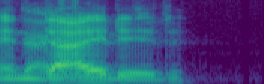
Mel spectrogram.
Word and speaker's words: indicted: Indicted. Wait, no? – Yeah, it's indicted. Indicted. – Oh, is it like... – The sea is silent.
